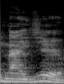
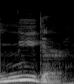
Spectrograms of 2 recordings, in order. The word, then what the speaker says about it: Niger: well the pronunciation for this word they say nigeria but the pronunciation is neger you can see it right there niger that's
